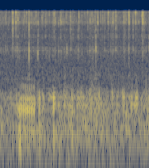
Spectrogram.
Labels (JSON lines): {"label": "biophony", "recorder": "HydroMoth"}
